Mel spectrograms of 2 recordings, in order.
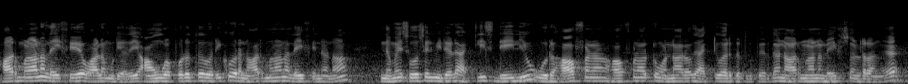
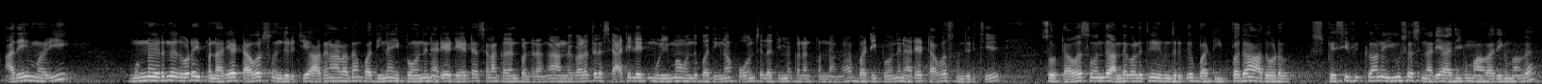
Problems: none marked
